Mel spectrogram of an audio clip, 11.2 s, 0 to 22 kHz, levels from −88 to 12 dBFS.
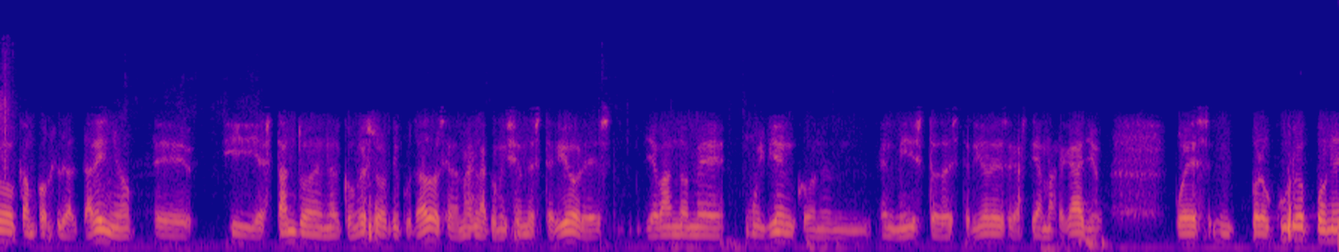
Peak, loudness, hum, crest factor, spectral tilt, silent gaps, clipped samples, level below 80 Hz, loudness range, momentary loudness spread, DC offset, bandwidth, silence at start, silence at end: -14 dBFS; -35 LUFS; none; 20 dB; -7 dB/octave; none; under 0.1%; -62 dBFS; 3 LU; 12 LU; under 0.1%; 10.5 kHz; 0 s; 0 s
